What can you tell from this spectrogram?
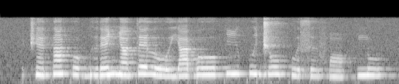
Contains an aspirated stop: no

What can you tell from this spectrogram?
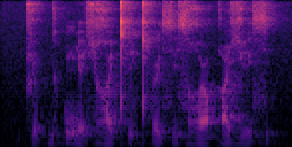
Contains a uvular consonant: yes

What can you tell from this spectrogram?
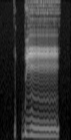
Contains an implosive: yes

